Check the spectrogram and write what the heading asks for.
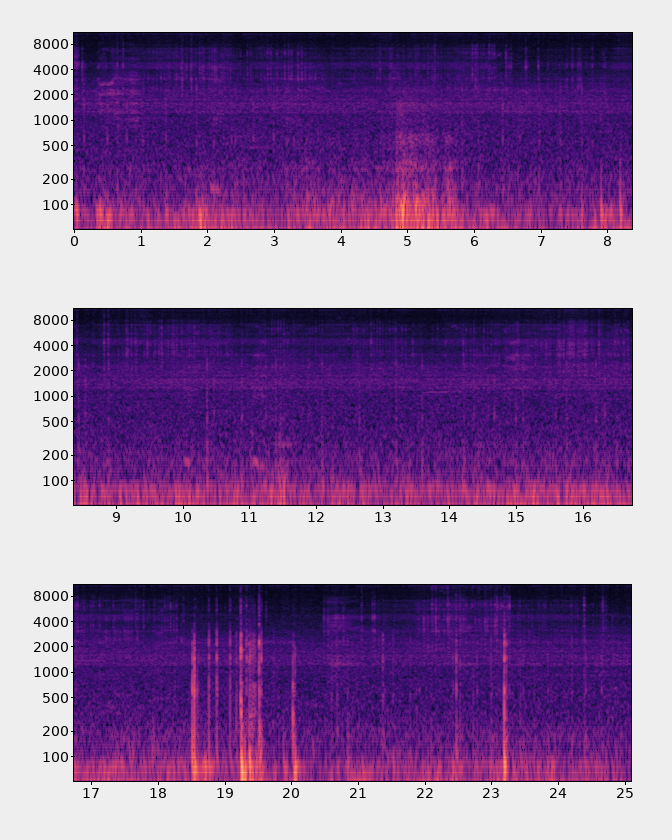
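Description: Wind rumbling on the microphone during a rope descent, with rustling from the rope and harness. There is a short cluster of sharp clicks about three-quarters of the way through and one more near the end.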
